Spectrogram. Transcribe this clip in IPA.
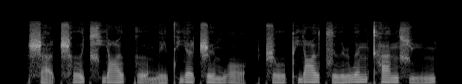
ʂ ä̰˨˩ ʈ͡ʂʰ ɤ˧˥ t͡ɕʰ j ɑ˧˥ ʊ̯ k ɤ̰˨˩ m w e˦ ɪ̯ t̪ʰ j ɛ˥˧ ʈ͡ʂ ɻ̩˥˧ m w ɔ˥˩ | ʈ͡ʂ o˧˥ ʊ̯ pʰ j ɑ˥ ʊ̯ t͡s ɹ̩˧˥ ɻ w ə˥ n kʰ a˥ n ɕ y˧˥ n

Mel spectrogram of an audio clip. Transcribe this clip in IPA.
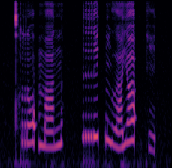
kʰ r ɔ˥˩ ʔ m a˦˥ n | r i˥˩ t̚ ŋ ɯ˩˦ a̯ j a˥˩ ʔ k i˨˩ t̚

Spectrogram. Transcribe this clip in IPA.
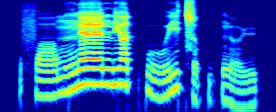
f ɔː˨˧ m ŋ ɛː˥ n j ɐ˥ t̚ p uː˨˥ j t͡s ʊ˨˥ k̚ ɪ˥ k̚ n̪ ɵ˨˧ ɥ

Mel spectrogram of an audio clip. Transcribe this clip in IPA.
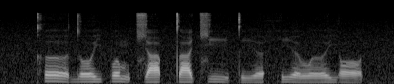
kʰ ɤː˥˨ d oː˧ j p o˥˨ m t͡ɕ aː˧˥ p̚ t̪ a˧˥ t͡ɕ iː˥˨ t̪ i˩ ə̯ h i˥˨ ə̯ ʋ ɤː˧˥ j ɔː˧˩ t̚

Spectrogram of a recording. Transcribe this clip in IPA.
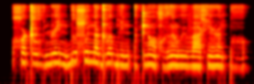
x ɔ˥˧ ʈ ɣ ṳ˧˩˧ n ɭ i˥˩ n b ɨ˥ sʷ ɨ˥ n a˥˧ ɖ β ə˥˧ b ĩ˧˩˧ n ʔ a̤˧˩˧ ʈ n ɔ̃˥˩ χʷ ə̤˨˩ ð ə̃˥˧ β ɨ˨˩ β a˨˩ x ĩ˧˩˧ ɭ ə̃˨˩ k͡p ɔ̤˨˩

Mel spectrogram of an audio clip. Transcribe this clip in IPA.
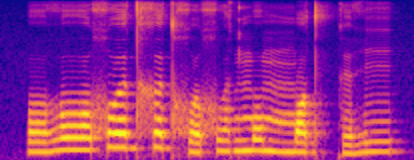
o˩ ɦ oː˧ χʷ əː˥ d x ə˥ d χʷ ɪ˩ χʷ a̤˥ d m o˥ mː ɔ˧ d kː ɪ˩ ɦ i˥

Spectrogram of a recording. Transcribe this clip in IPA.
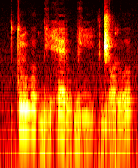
t ũ˦ w o˦˨ ɡ͡b i˨˦ h ɛ˦˨ ɾ u˧ b i˧ | d͡ʒ ɔ˨ ɾ o˧

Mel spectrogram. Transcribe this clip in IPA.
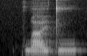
k w a˥ ɪ̯ t̪ u˥

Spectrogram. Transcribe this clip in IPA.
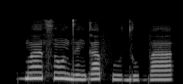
b ã˦ s ɔ̃˦ d ɛ̃˧ ɡ a˦ f u˧ d u˧ b a˧

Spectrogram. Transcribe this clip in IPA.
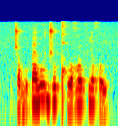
t͡ʃ ɒ˨ b u˨ p æ˦ w u˦ d͡ʒ u˦ ǃʰ u˨ ʁ ũ˦ f i˦ χʷ i˨

